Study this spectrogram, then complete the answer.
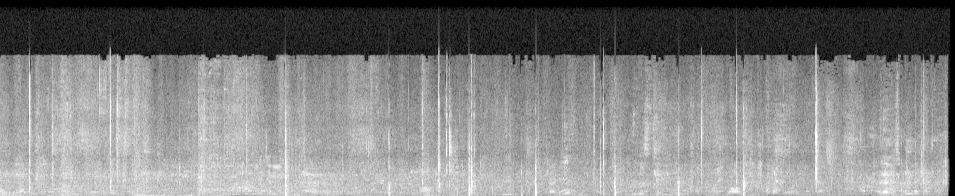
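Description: Men talk and call out to each other outdoors.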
